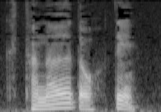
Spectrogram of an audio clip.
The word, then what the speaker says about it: GVTANVDODI: The V in the first part is a silent. You just pronounce the G sound like this. G, ta, na, do, ding. G, ta, na, do, ding. G, ta, na, do, ding. You kind of start the G sound with the T like this.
